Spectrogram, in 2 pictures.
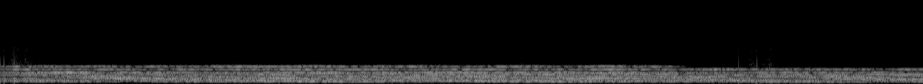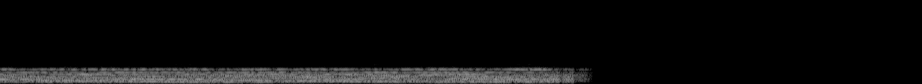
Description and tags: KFA6 130BPM
A collection of pads and atmospheres created with an H4N Zoom Recorder and Ableton Live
